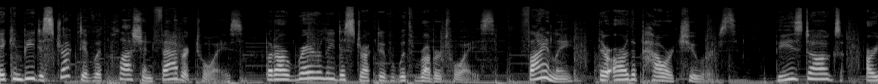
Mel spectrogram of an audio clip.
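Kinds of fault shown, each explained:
Drift correction step: playback speed and pitch shift together, up 6.28% (105 cents) from 0.44 to 1.10 s, then down 6.28% (112 cents) at the end, likely a clock-matching rate step.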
